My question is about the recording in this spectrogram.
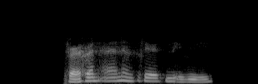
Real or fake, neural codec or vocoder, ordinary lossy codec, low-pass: fake; codec, 16 kHz in and 24 kHz out, 0.8 kbps, FocalCodec, streaming, 65536 codes; MP3, 16 kbps; 3.6 kHz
